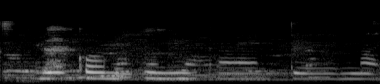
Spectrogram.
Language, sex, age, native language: Icelandic, female, 8, Icelandic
